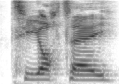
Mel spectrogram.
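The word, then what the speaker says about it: Tioté: Tiote, 3 syllables.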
